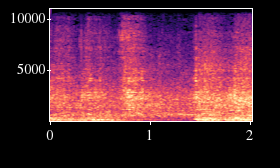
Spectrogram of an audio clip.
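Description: A short music sting for a segment title card, with a noisy swish and a low thud at the start and another low swell about one and a half seconds in.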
